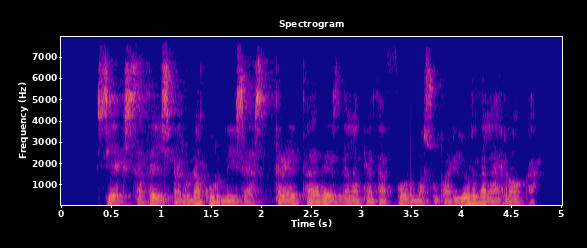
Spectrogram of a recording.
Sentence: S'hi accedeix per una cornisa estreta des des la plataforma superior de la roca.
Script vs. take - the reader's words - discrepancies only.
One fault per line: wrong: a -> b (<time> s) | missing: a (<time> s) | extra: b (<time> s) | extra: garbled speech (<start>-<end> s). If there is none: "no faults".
wrong: des -> de (2.9 s)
